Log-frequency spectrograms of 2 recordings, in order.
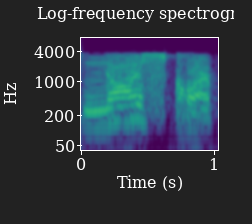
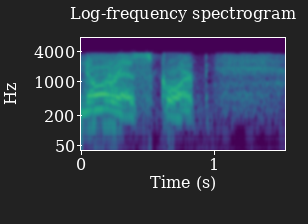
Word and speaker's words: Norse Corp: It's Norse Corp. I will spell it. Everybody thinks I'm saying Norris Corp.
